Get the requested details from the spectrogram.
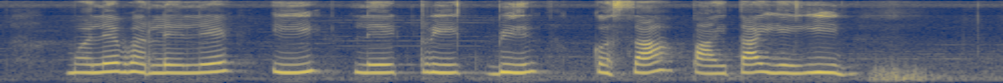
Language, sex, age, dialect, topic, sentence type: Marathi, female, 18-24, Varhadi, banking, question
